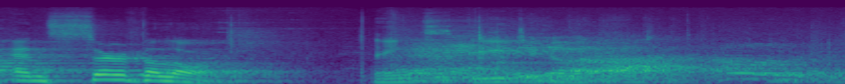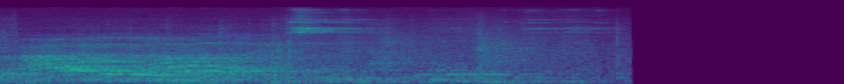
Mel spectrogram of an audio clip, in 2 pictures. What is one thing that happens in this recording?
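A man and a woman sing together through microphones in a large echoing hall.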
